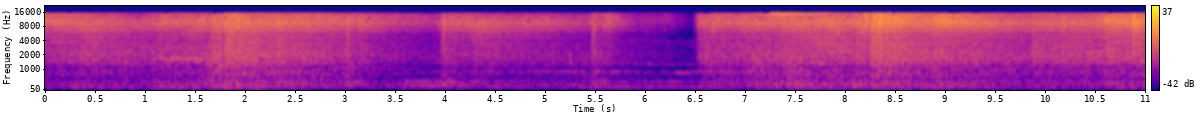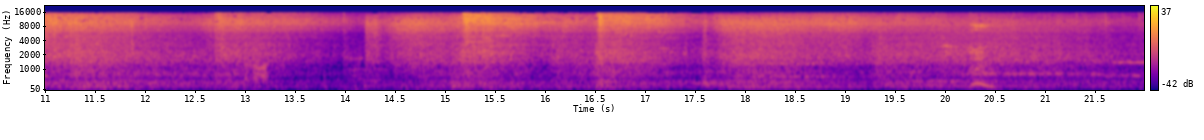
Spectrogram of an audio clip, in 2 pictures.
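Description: Water splashes heavily as a huge creature thrashes through it.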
